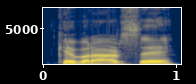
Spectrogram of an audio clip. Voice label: "quebrarse", Spanish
